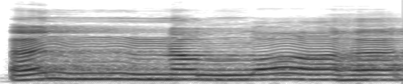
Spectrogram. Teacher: نون کے اندر غنہ کریں گے اس لیے کہ نون کے اوپر تشدید ہے، اور اللہ کے لام کو منہ بھر کے پڑھیں گے کیونکہ اللہ کے لام سے پہلے زبر ہے، اور اللہ کے لام سے پہلے زبر ہوتا ہے تو اس اللہ کے لام کو پر کر کے پڑھتے ہیں۔ · ان اللہ، نون کے اندر غنہ کریں گے اس لیے کہ نون کے اوپر تشدید ہے، اور اللہ کے لام کو منہ بھر کے پڑھیں گے کیونکہ اللہ کے لام سے پہلے زبر ہے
